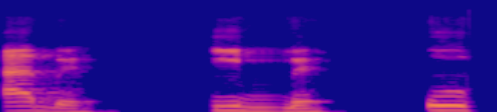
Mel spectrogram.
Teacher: Ketika ba keadaan sukun, dia memiliki sifat qalqalah. Jadi dipantulkan.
